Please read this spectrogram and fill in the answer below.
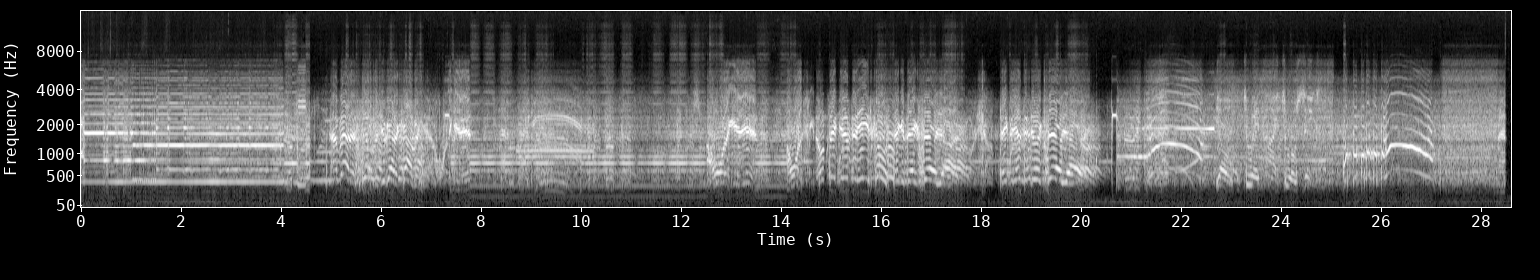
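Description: CB radio receiving another station keyed up and playing an electronic noise toy over the channel. It starts with a few seconds of held steady tones, then runs into warbling sound effects and repeated rising-and-falling whoops, all heard through the radio's speaker.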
